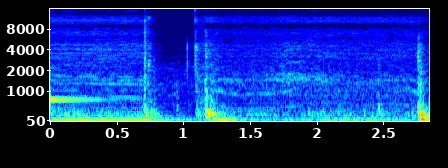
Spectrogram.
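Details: 1990s Corvette C5 with a manual LS1, project car: the power window motor hums steadily, then clunks as the glass stops and reverses, working smoothly both ways. This was after the door connector pins were cleaned and straightened for suspected comms issues.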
